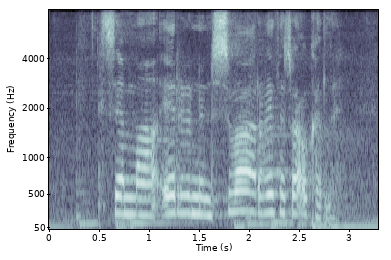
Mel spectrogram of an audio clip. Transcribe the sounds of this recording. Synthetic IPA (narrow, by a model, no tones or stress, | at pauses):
sɛːmaɛɾɛnːʏnsvaːɾvɪðθɛsːaa̰ːwkʰat̪lɪ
